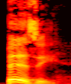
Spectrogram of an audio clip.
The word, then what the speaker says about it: busy: for this first off busy busy I'm not saying busy but I'm changing the U to an i and the S to a z z z busy let's get busy come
